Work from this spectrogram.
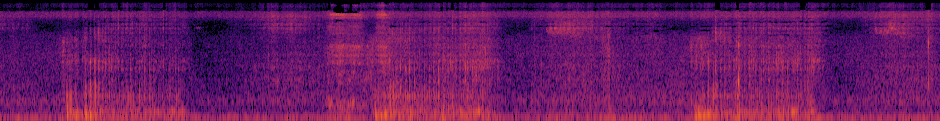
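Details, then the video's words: A domestic cat asleep beside its owner at work, snoring softly: low raspy breaths rising and falling in slow bursts about every two to three seconds, each with a brief airy rustle, against quiet steady background hiss. "Snoring Cat"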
